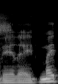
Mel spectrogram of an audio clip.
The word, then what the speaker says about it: Vele: And DeVaugh Vele, is that how you pronounce his name? Vele.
